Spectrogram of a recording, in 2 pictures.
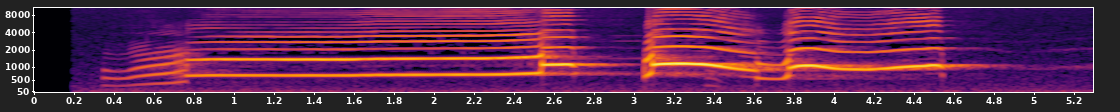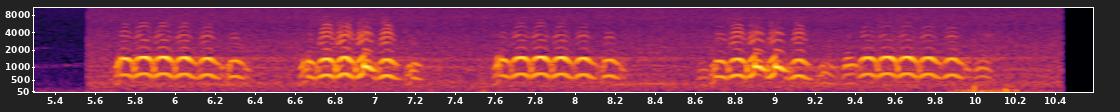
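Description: Yellow-billed Loon: a rising, drawn-out wailing yodel with looping notes, then five quick quavering tremolo bursts about a second apart; faint music underneath.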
